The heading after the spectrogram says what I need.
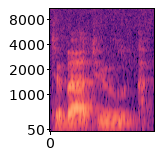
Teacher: you have to have that guttural stop at the end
